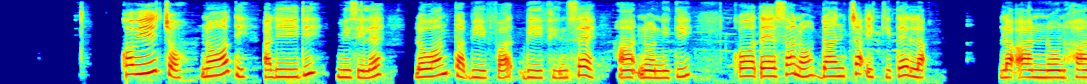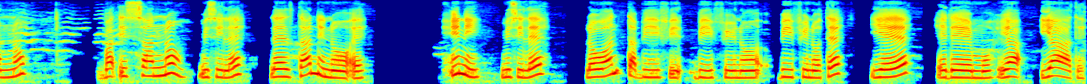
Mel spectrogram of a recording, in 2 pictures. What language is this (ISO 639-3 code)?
sid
